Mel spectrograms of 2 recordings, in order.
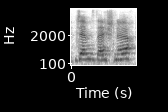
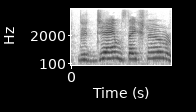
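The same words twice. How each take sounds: First: Said in the usual way. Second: James Dashner said with an English lilt, slowed; name the author the English way; English accent. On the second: Real, not acted. (prononcé à l'anglaise, James Dashner) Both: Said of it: "Faut que j'arrête avec mon accent".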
